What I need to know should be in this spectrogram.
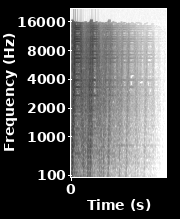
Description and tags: A percussive synth sound with delay.
This is part of a multisampled pack.
delay, multisample, one-shot, synth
